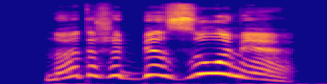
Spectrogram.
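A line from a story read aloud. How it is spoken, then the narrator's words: Exclaimed. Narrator (Russian): воскликнул Натриллиан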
